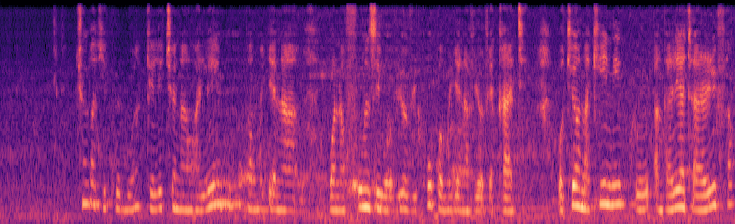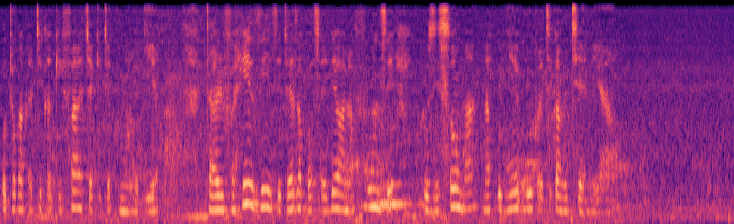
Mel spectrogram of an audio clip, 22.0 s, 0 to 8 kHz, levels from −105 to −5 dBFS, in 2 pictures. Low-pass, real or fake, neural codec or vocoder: 7.2 kHz; fake; codec, 16 kHz, 16 kbps, FunCodec, trained on Chinese and English, 50 frames a second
